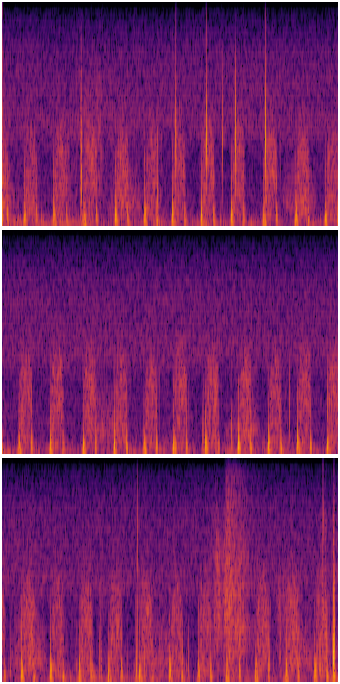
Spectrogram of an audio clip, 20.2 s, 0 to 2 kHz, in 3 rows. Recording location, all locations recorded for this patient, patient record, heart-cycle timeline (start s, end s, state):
tricuspid valve (TV)
aortic valve (AV)+pulmonary valve (PV)+tricuspid valve (TV)+mitral valve (MV)
#Age: Child
#Sex: Female
#Height: 128.0 cm
#Weight: 37.0 kg
#Pregnancy status: False
#Murmur: Present
#Murmur locations: aortic valve (AV)+mitral valve (MV)+pulmonary valve (PV)+tricuspid valve (TV)
#Most audible location: pulmonary valve (PV)
#Systolic murmur timing: Holosystolic
#Systolic murmur shape: Plateau
#Systolic murmur grading: II/VI
#Systolic murmur pitch: Medium
#Systolic murmur quality: Blowing
#Diastolic murmur timing: nan
#Diastolic murmur shape: nan
#Diastolic murmur grading: nan
#Diastolic murmur pitch: nan
#Diastolic murmur quality: nan
#Outcome: Abnormal
#Campaign: 2015 screening campaign
0.00	5.80	unannotated
5.80	5.95	S1
5.95	6.08	systole
6.08	6.18	S2
6.18	6.41	diastole
6.41	6.55	S1
6.55	6.67	systole
6.67	6.78	S2
6.78	7.04	diastole
7.04	7.16	S1
7.16	7.28	systole
7.28	7.38	S2
7.38	7.66	diastole
7.66	7.80	S1
7.80	7.90	systole
7.90	8.00	S2
8.00	8.30	diastole
8.30	8.46	S1
8.46	8.58	systole
8.58	8.68	S2
8.68	8.94	diastole
8.94	9.08	S1
9.08	9.18	systole
9.18	9.28	S2
9.28	9.54	diastole
9.54	9.66	S1
9.66	9.78	systole
9.78	9.86	S2
9.86	10.10	diastole
10.10	10.26	S1
10.26	10.36	systole
10.36	10.48	S2
10.48	10.74	diastole
10.74	10.90	S1
10.90	11.02	systole
11.02	11.10	S2
11.10	11.36	diastole
11.36	11.52	S1
11.52	11.64	systole
11.64	11.76	S2
11.76	12.00	diastole
12.00	12.16	S1
12.16	12.28	systole
12.28	12.38	S2
12.38	12.62	diastole
12.62	12.74	S1
12.74	12.86	systole
12.86	12.94	S2
12.94	13.18	diastole
13.18	13.34	S1
13.34	13.46	systole
13.46	13.54	S2
13.54	13.80	diastole
13.80	13.94	S1
13.94	14.02	systole
14.02	14.16	S2
14.16	14.40	diastole
14.40	14.52	S1
14.52	14.60	systole
14.60	14.72	S2
14.72	14.96	diastole
14.96	15.10	S1
15.10	15.20	systole
15.20	15.32	S2
15.32	15.56	diastole
15.56	15.68	S1
15.68	15.80	systole
15.80	15.90	S2
15.90	16.12	diastole
16.12	16.28	S1
16.28	16.42	systole
16.42	16.52	S2
16.52	16.76	diastole
16.76	16.92	S1
16.92	17.02	systole
17.02	17.12	S2
17.12	17.36	diastole
17.36	20.16	unannotated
